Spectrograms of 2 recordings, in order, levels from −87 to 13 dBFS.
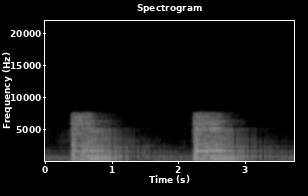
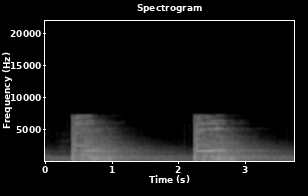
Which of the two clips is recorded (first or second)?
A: second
